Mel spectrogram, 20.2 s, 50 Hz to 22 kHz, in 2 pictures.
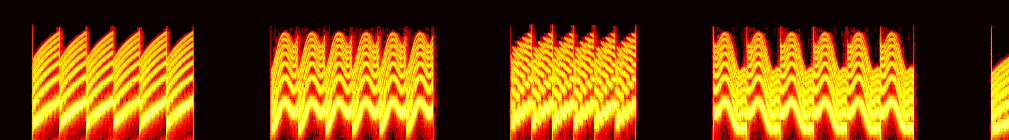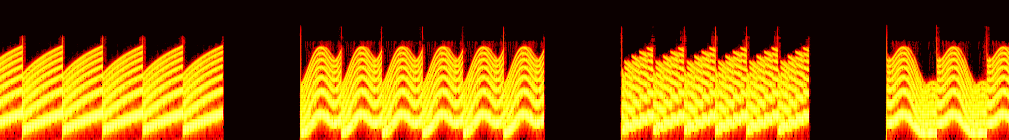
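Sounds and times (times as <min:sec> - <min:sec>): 
siren: 0:00.3 - 0:02.0, 0:02.7 - 0:04.4, 0:05.1 - 0:06.4, 0:07.1 - 0:09.2, 0:09.9 - 0:12.4, 0:13.1 - 0:15.6, 0:16.3 - 0:18.2, 0:19.0 - 0:20.1.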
